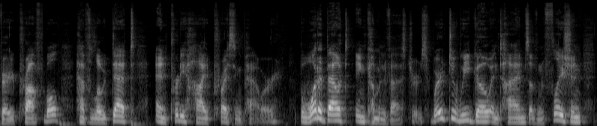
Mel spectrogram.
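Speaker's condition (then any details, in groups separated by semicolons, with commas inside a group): No condition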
